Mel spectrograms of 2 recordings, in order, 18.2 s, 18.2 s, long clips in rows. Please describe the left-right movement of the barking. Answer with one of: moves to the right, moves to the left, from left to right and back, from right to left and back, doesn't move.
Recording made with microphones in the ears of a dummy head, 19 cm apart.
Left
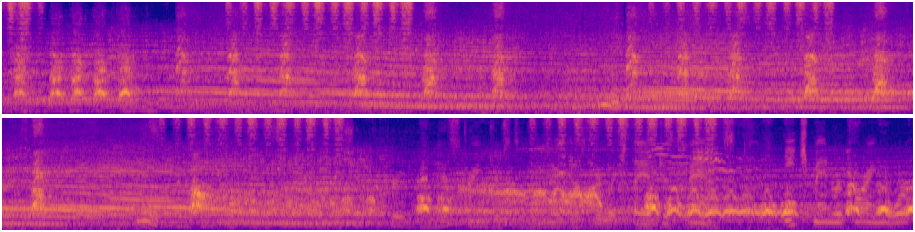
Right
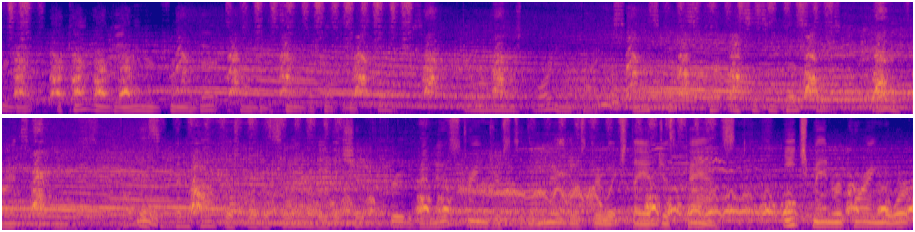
from left to right and back.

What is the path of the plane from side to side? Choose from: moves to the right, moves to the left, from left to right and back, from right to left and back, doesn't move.
moves to the right.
